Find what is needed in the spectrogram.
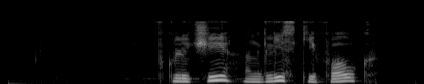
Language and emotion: Russian, neutral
